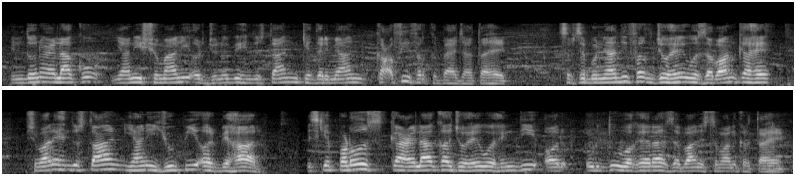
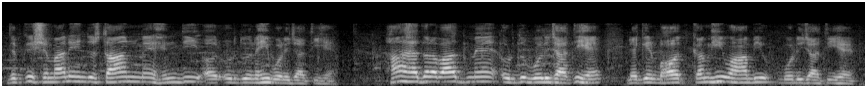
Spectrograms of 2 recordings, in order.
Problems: constant background noise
